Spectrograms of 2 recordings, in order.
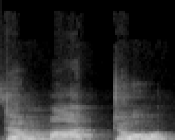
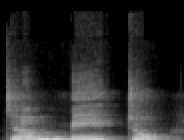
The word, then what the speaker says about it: tomato: So in British it is tomato and in American it is tomato.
